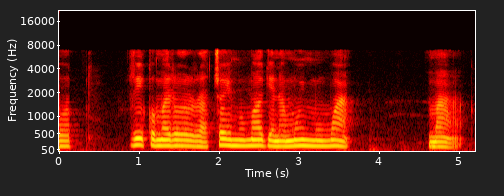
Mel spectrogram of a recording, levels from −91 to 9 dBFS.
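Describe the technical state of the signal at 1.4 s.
At 1.4 s the speech carries heavy damage that runs through the whole clip and is likely from Dolby Digital compression, at a rate the sound suggests is near 40 kbps. Nothing reaches above 6.9 kHz, so the voice sounds dull. Many frequency lines get no mantissa bits, and the decoder fills them with dither noise, giving a rough, fluttering haze around voiced tones. A spectrogram shows a hard ceiling at 6.9 kHz and speckled, noisy gaps between harmonics.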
